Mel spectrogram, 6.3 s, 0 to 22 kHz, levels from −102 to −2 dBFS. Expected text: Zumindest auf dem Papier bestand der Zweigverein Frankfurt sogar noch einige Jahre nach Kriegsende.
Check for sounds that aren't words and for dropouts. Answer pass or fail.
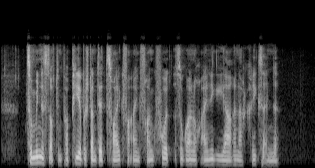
pass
